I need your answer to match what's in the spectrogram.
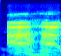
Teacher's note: Kamu raba aja, pegang tenggorokan yang paling bawah itu ah, keluarnya dari sini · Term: aqsal halqi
